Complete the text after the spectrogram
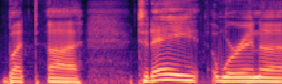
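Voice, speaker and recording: This man has a plain, everyday voice at medium pitch, with an American accent, ordinary pitch variation, and a dry, close sound with no echo. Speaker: podcast host. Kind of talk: casual interview.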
